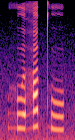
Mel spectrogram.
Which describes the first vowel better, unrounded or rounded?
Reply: rounded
